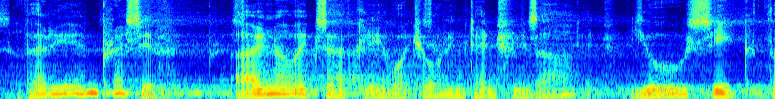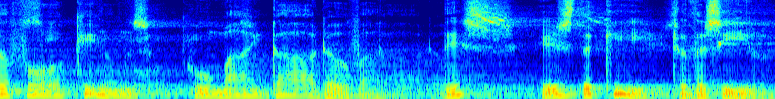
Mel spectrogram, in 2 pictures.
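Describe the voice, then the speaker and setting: A put-on character voice at a fairly slow pace over clear background noise. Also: man, medium pitch for a man. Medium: video game. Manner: dry, knowing.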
